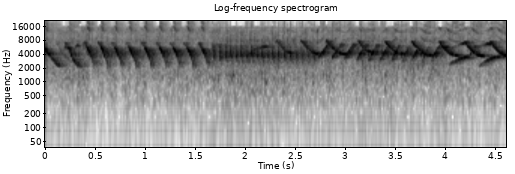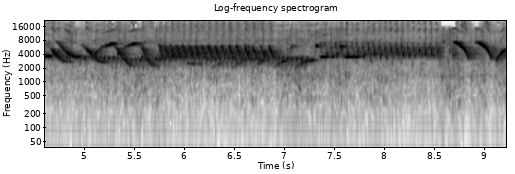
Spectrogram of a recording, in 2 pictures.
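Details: Song of a canary played to get lazy canaries singing: dense rolling trills, tangled swooping notes and long buzzy rattles, changing phrase every few seconds, loud and continuous.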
